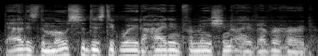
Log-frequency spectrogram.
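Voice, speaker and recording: A man's voice: deep voice, fairly even intonation, fast talker, slight background noise, natural voice. A man voicing a cocky, blunt smuggler captain in a video game, with a sardonic manner. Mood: scornful. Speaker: game protagonist actor. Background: game music.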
